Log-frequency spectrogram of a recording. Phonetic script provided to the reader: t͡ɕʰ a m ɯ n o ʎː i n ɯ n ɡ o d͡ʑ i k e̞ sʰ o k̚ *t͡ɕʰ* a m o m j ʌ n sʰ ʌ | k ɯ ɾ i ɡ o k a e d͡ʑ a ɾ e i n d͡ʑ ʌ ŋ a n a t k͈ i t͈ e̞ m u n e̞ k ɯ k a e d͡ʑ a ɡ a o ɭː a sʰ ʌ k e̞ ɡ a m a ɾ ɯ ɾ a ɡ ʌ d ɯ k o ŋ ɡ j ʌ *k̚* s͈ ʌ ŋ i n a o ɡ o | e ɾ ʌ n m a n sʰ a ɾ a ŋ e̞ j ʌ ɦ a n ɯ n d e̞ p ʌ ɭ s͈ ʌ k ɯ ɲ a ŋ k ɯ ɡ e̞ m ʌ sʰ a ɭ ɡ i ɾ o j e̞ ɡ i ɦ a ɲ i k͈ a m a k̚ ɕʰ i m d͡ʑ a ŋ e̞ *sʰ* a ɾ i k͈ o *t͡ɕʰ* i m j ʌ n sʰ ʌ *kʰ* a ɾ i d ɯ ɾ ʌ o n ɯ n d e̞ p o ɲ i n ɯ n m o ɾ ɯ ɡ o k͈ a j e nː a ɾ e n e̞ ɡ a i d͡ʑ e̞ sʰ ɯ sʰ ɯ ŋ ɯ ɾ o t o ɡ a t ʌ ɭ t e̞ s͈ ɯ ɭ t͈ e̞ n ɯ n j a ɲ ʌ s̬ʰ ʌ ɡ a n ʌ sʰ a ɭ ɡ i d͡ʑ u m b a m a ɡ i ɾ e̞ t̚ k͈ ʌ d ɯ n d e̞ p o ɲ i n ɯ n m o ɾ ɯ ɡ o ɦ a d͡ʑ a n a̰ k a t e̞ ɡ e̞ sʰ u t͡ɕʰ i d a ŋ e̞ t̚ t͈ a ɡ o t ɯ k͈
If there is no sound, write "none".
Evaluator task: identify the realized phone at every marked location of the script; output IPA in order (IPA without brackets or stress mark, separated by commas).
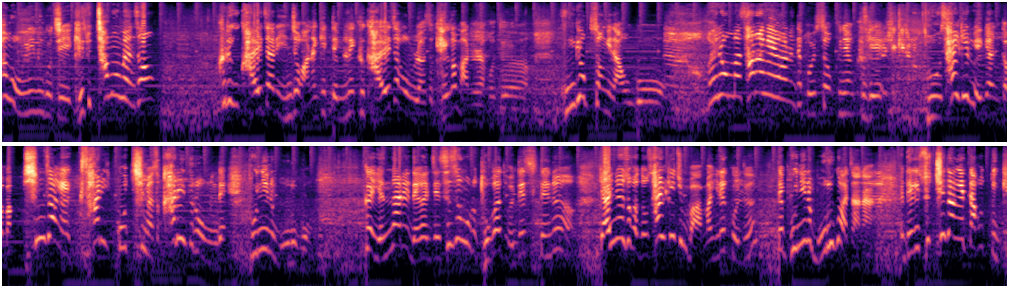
t͡ɕʰ, k̚, sʰ, t͡ɕʰ, kʰ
